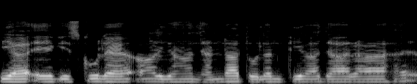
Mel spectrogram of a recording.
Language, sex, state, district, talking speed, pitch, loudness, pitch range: Hindi, male, Bihar, Purnia, 170 wpm, 125 Hz, -23 LUFS, 125-130 Hz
